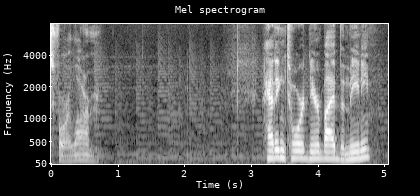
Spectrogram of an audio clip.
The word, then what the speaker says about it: Bimini: Heading toward nearby Bimini or Biminy. I think the pronunciation's biminy.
